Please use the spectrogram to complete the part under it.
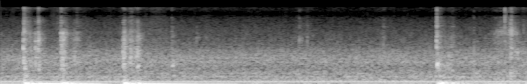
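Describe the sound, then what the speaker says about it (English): Typing on a computer keyboard, entering a disk-check command, with short bursts of close clicky keystrokes separated by pauses over a steady low electrical hum. "So what I'm going to do is type Chkdsk"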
